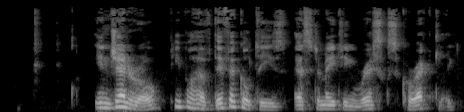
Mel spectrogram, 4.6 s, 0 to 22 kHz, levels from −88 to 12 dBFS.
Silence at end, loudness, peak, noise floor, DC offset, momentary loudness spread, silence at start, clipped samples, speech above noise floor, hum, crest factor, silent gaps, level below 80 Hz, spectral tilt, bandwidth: 0.1 s; -26 LUFS; -6 dBFS; -56 dBFS; under 0.1%; 10 LU; 0.35 s; under 0.1%; 29 dB; none; 22 dB; none; -66 dBFS; -4 dB/octave; 17 kHz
